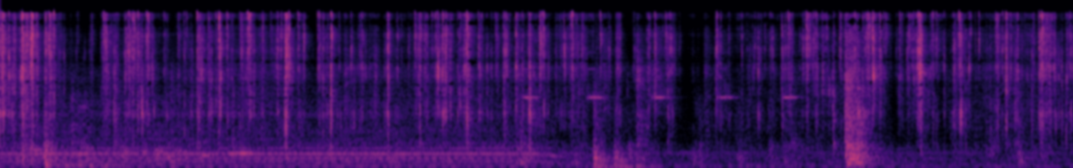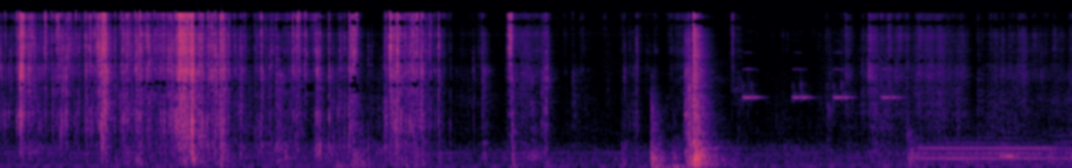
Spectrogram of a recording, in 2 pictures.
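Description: Foil booster pack wrapper crinkling and tearing as a Pokémon card pack is opened, with a few louder rips. Behind it a steady hum stops about a quarter of the way in and comes back near the end, and two runs of short high beeps sound, one at the hum's stop and one shortly before it returns.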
